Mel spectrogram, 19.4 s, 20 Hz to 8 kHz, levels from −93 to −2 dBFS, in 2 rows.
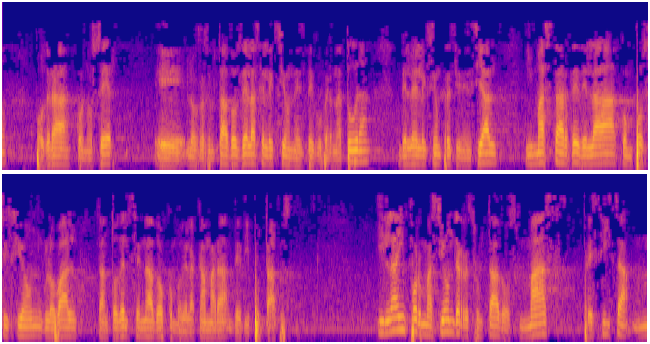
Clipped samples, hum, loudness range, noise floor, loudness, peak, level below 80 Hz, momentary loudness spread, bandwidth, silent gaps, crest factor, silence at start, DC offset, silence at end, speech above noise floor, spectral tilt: under 0.1%; none; 4 LU; -50 dBFS; -27 LUFS; 0 dBFS; -50 dBFS; 10 LU; 5.8 kHz; none; 26 dB; 0 s; under 0.1%; 0 s; 24 dB; -11 dB/octave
